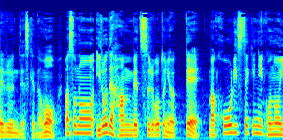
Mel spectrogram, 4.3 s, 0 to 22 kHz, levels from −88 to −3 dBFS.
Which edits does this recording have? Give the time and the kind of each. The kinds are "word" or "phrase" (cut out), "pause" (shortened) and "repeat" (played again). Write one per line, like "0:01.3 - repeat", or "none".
0:00.9 - pause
